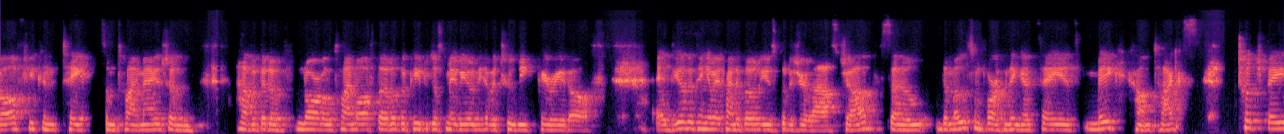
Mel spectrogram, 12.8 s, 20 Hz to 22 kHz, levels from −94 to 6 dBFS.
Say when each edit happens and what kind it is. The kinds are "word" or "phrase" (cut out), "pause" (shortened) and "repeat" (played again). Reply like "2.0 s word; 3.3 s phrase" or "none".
7.2 s phrase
